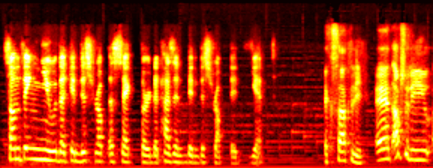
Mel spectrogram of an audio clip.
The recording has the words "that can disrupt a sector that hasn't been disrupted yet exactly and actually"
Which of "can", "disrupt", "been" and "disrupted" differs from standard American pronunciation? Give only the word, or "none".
none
